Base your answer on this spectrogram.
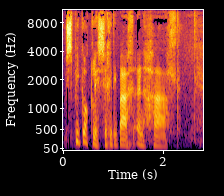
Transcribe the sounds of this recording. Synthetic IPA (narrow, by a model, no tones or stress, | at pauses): spɪɡɔɡ̥lɪsɪnχədɪɡ̚baːχənhaːɬt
